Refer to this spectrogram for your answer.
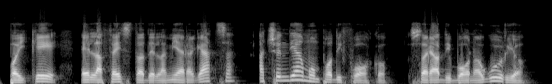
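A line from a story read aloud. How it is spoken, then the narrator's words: Joyful exclamation. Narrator (Italian): il padre, tutto lieto di vedere la sua Eugénie più bella in un abito nuovo, aveva esclamato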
